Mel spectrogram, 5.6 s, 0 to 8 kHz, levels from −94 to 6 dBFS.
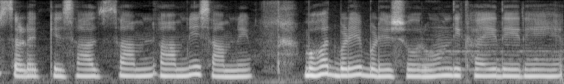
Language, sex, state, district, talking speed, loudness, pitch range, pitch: Hindi, female, Gujarat, Valsad, 150 wpm, -14 LUFS, 190-205 Hz, 195 Hz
